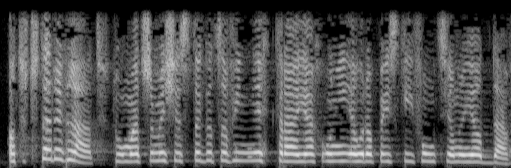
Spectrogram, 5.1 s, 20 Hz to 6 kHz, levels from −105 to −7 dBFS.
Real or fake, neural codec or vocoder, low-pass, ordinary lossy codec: real; none; 5.4 kHz; none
